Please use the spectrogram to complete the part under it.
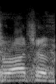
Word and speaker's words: sriracha: Sriracha mayo. How do you spell sriracha? – S-R-I-R-A-C-H-A. – Correct. I always say it wrong. I never say the first R.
